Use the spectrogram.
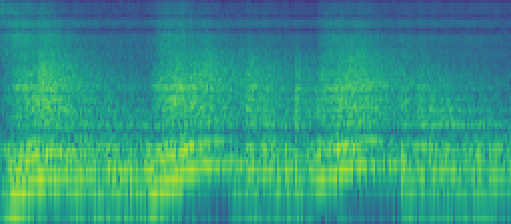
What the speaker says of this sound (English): The vehicle's now in sport, and we'll of course give it a little rev up.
